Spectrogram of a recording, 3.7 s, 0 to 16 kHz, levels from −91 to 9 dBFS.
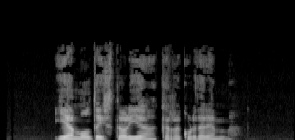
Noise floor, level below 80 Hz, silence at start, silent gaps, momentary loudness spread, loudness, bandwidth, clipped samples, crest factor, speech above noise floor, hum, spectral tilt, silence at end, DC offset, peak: -72 dBFS; -58 dBFS; 0.7 s; none; 12 LU; -22 LUFS; 11 kHz; under 0.1%; 24 dB; 50 dB; none; -5.5 dB/octave; 0.8 s; under 0.1%; 0 dBFS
